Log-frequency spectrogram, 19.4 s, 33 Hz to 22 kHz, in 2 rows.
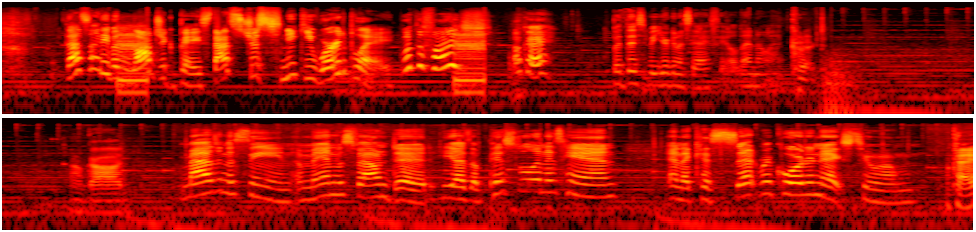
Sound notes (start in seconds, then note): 4.5 buzzer rings; 8.9 tense music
